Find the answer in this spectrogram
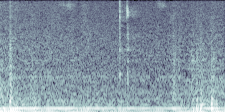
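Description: Near silence: faint room tone with a low hum, and two faint computer-mouse clicks in quick succession a little past the middle.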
